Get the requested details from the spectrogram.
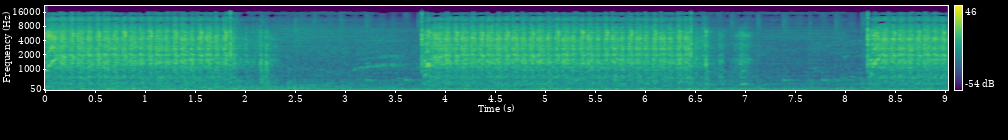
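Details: Yamaha R15 motorcycle cranks with steady rapid starter churning, about four beats a second, in repeated bursts without firing; fuel pump fault, pump not delivering fuel.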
